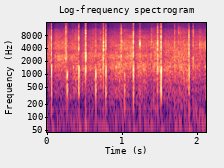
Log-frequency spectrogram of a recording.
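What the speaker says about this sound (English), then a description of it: "a round of applause" Sparse, uneven applause from a small audience at a city schools board meeting, a handful of separate claps scattered across a couple of seconds with no talking.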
